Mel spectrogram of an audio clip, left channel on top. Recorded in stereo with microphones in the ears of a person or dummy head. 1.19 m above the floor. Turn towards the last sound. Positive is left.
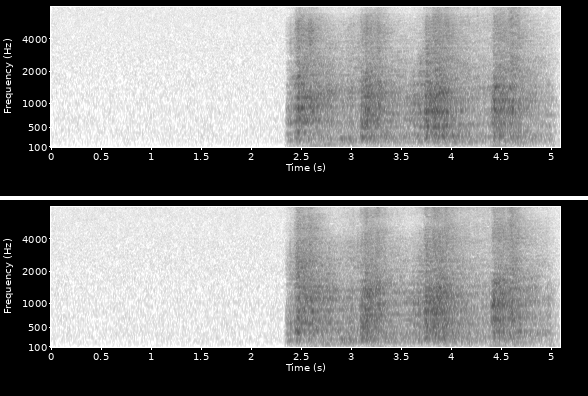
turn(degrees=-65)  # may be behind; listen again after turning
